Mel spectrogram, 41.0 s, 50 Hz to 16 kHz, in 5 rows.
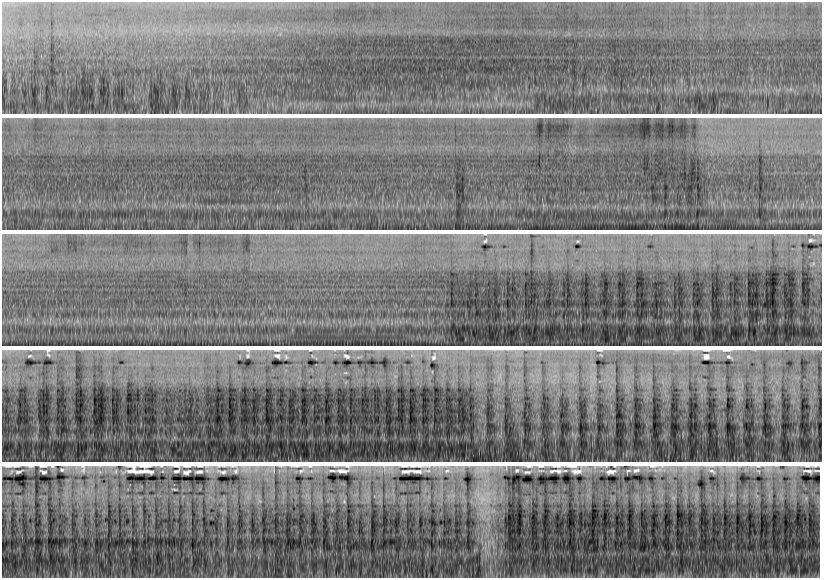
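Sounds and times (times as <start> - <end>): excavator diesel engine running: 0.0 - 40.9
fast mechanical clatter: 20.9 - 40.9.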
